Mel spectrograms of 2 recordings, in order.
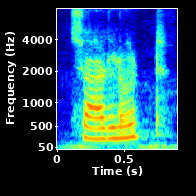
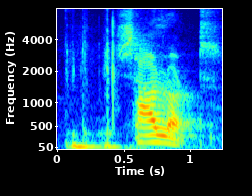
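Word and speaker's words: Charlotte: এই উচ্চারণটা বলতে পারবো কি কি হবে এটার, চার্লট। চার্লট, তাই তো, উচ্চারণ কথা চার্লটি, এরকমই তো নাকি, অনেক স্টুডেন্ট বলে থাকে আর কি এটা চার্লটি, এটা হবে কি, স্যার ই সাইলেন্ট আছে।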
